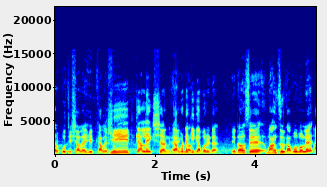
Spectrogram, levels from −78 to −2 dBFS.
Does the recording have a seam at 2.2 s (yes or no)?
no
